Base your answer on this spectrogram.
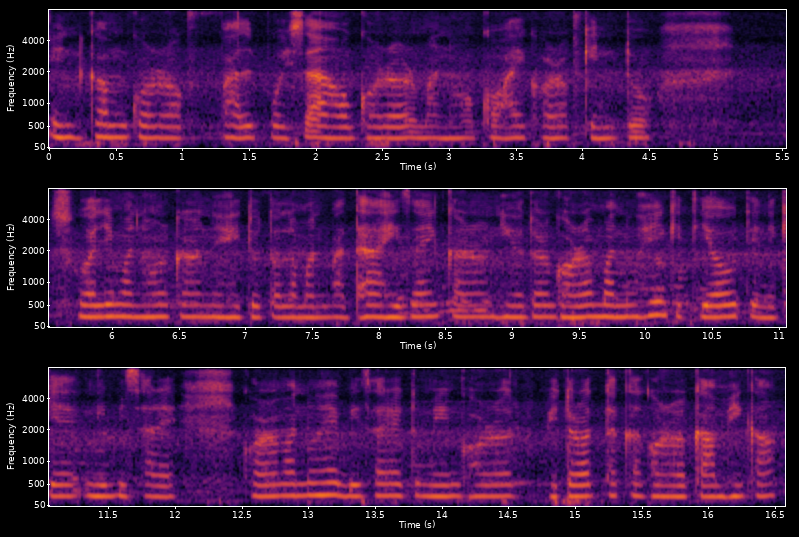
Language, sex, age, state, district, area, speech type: Assamese, female, 18-30, Assam, Kamrup Metropolitan, urban, spontaneous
